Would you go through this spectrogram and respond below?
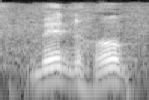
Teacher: نون ساکن پہ اظہار ہے، ہا اقصى حلق سے، اور میم ساکن پہ بھی اظہار ہے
